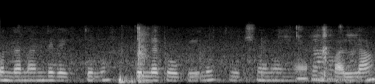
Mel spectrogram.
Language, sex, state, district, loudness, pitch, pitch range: Telugu, female, Andhra Pradesh, Krishna, -22 LUFS, 185 Hz, 180-190 Hz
